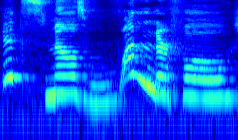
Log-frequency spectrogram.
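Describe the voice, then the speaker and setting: A woman puts on a character voice pitched high. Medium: read story. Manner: relaxed, dreamy.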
